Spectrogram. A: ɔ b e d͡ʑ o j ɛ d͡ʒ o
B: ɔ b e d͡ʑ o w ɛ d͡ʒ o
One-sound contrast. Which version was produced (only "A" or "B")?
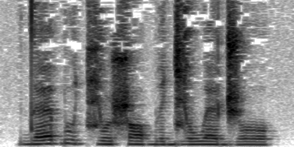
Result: B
